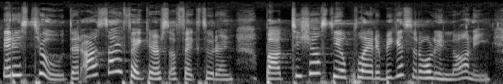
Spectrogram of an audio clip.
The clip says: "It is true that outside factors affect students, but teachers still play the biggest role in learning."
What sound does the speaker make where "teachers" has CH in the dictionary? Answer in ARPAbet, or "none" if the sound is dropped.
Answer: SH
